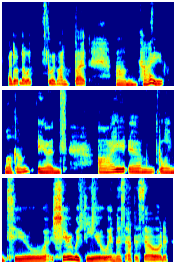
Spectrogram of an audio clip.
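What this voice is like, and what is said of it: Unusually low, deep voice. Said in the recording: “does my voice sound like it lowered a couple of octaves today?”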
